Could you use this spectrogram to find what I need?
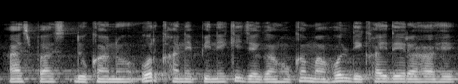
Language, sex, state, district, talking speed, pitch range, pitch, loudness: Hindi, male, Gujarat, Valsad, 170 wpm, 125-130 Hz, 125 Hz, -16 LUFS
